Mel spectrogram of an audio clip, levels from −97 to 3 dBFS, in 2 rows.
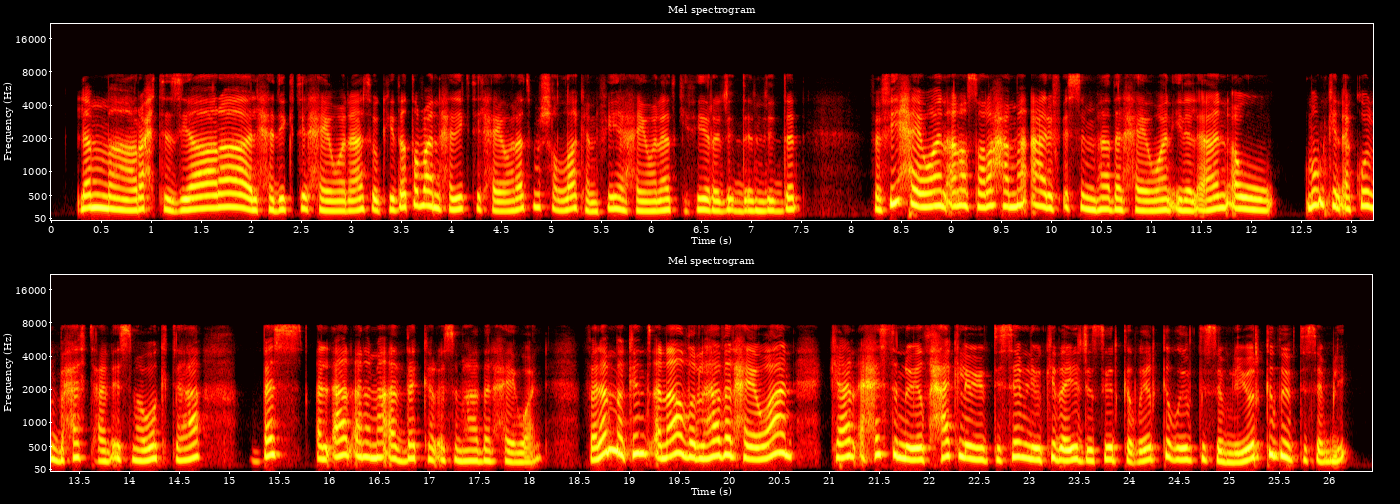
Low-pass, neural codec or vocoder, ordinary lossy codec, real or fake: none; none; none; real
